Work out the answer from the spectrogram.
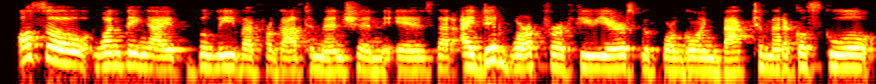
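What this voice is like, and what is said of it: American accent. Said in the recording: “as you can tell by my accent, I am basically brought up in the US”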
